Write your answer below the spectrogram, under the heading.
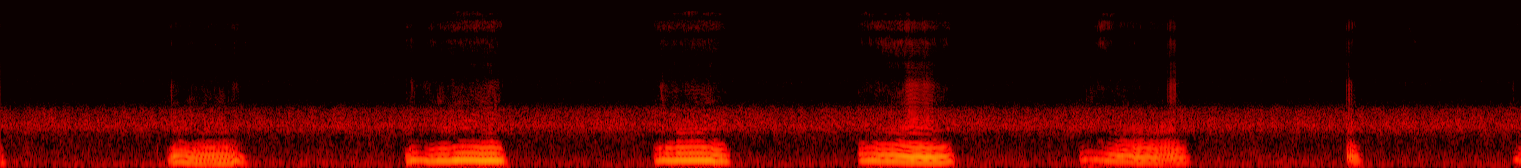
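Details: Sleeping domestic cat snoring: low, harmonic, rasping breaths in five even bursts roughly every two and a half seconds, each lasting under a second, with a short faint puff near the end; quiet room hiss between breaths.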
